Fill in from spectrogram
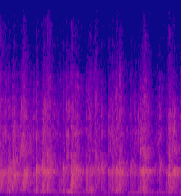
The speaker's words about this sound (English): If you want to clap, clap for the Lord. We are just reading scriptures.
